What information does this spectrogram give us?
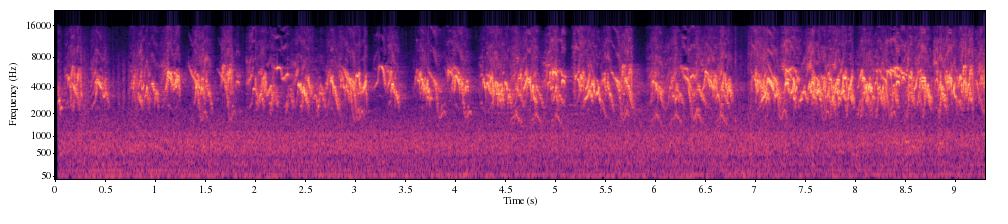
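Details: A boisterous group of sparrows arguing noisily in a tree: dense, overlapping high chirps and tweets pour out continuously, several per second, in an excited chattering chorus with barely any pause.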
